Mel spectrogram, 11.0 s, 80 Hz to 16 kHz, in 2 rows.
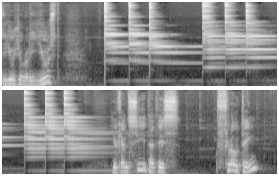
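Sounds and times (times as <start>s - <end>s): iron bells struck with beater: 2.0s - 9.8s.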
